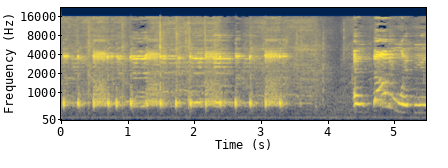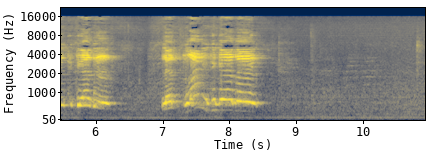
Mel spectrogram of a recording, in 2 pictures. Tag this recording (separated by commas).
Speech, Music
